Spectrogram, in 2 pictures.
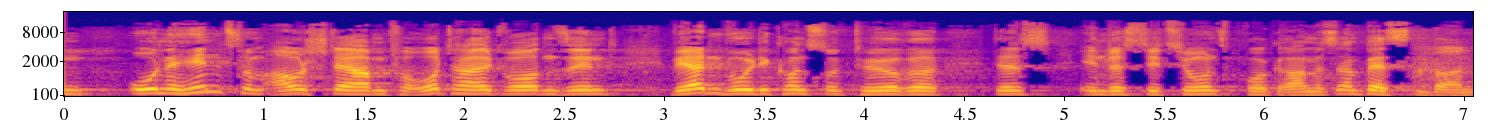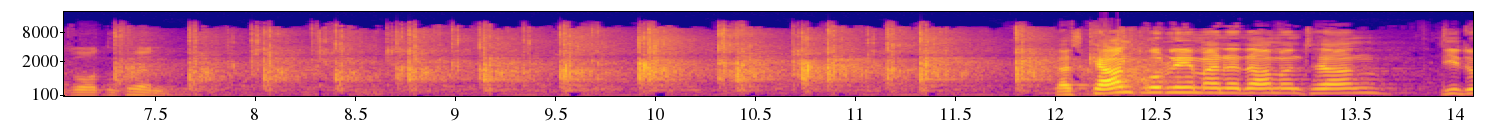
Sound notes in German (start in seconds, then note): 7.2 Beifall AfD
